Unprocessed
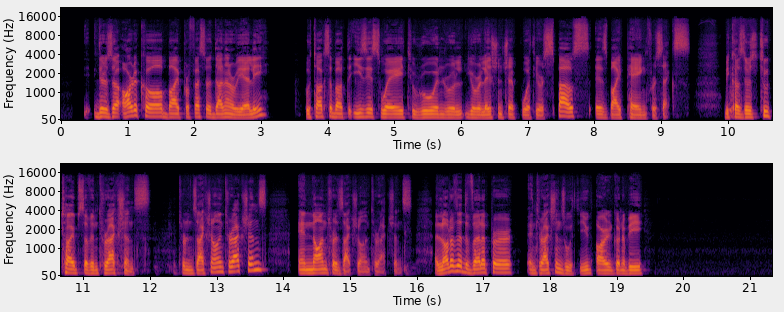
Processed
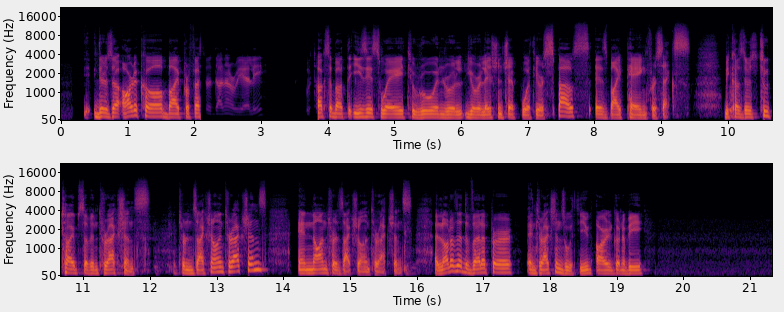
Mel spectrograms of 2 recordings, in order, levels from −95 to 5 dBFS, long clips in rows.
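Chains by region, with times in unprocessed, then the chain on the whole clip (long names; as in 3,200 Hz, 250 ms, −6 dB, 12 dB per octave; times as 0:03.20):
0:02.09–0:03.86: resonant band-pass 1,500 Hz, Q 4.2 + first difference + saturating transformer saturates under 730 Hz
whole clip: low-pass filter 3,200 Hz 12 dB per octave; downward compressor, threshold −34 dBFS; level +6.5 dB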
